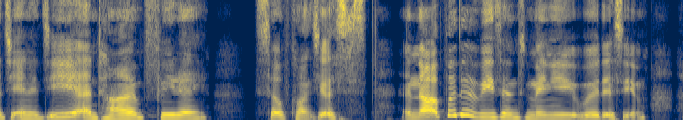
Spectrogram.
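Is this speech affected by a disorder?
Yes: cerebral palsy.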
